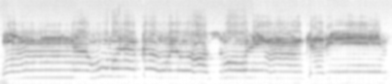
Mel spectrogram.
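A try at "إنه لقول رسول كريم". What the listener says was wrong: Baik, huruf qaf di situ. Laqau, laqau. Bukan lakau. Kalau lakau dia jadi huruf kaf. Laqau, qa, laqau.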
